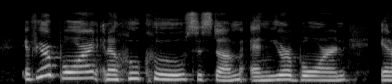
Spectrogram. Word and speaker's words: hukou: who system in mainland people's republic of china it's spelled h-u-k-o-u the huku system is china's household registration system in a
